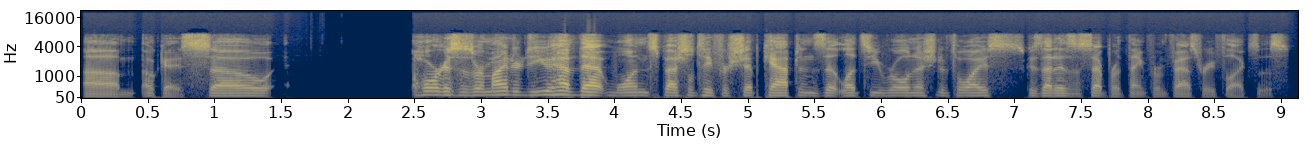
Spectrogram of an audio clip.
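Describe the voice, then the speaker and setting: A man's voice: medium pitch, fairly quick, fairly bright tone, smooth, no echo, highs cut off. A man working as game master, narrating a tabletop game casually and informally, often thinking aloud.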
